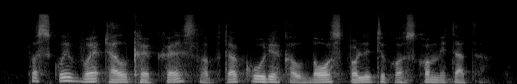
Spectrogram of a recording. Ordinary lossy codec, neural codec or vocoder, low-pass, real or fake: AAC, 48 kbps; codec, 16 kHz in and 24 kHz out, 0.6 kbps, FocalCodec, streaming, 4096 codes; 10.8 kHz; fake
